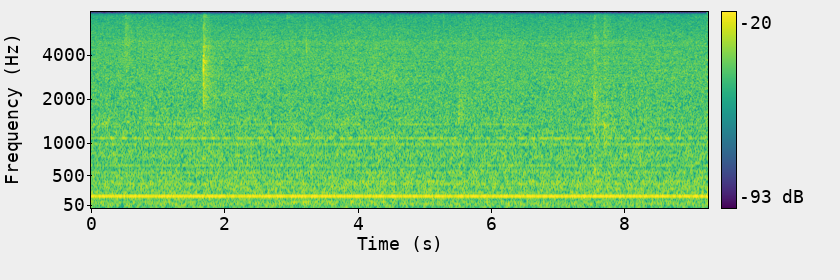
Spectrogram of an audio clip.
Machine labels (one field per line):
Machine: pump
